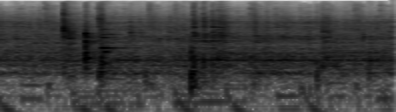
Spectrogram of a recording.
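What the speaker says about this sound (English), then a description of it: "we give this a little mix to get the onion and meat initially mixed a little bit" Ground meat and onion for Persian koobideh kabob are stirred together in a bowl, with soft, wet squelches and a few light scrapes of a utensil against the side, close by.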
